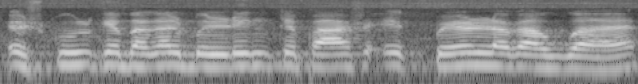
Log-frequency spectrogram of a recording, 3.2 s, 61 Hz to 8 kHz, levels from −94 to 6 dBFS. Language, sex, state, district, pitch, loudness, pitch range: Hindi, male, Madhya Pradesh, Katni, 180 Hz, -16 LUFS, 170-190 Hz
